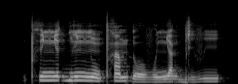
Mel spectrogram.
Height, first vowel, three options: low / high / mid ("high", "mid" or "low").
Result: high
